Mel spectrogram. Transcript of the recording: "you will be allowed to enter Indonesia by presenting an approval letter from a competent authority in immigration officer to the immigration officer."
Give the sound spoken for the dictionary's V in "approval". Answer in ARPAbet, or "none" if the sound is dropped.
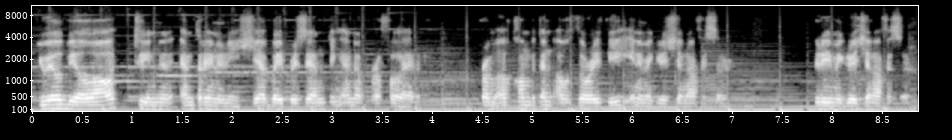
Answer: F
